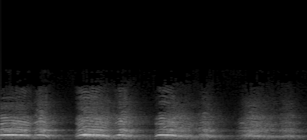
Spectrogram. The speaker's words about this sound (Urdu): نعرہ حیدری.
